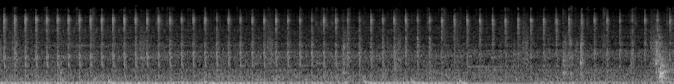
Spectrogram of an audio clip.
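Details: Audi A3 8P idling with a steady sharp deep metallic knock about five or six per second; owner suspects bottom-end knock, at worst crankshaft, main and rod bearings, or worse damage; unconfirmed.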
